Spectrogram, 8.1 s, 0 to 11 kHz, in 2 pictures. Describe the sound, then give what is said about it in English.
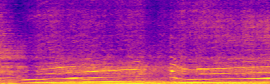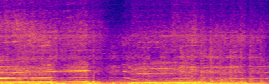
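A supercharged Volvo 240 car engine revs loudly. The supercharger's whine climbs in pitch with each rev, a few times in a row, over a rough engine roar. “Gotta love those supercharger noises. That is Devin's supercharged Volvo 240.”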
